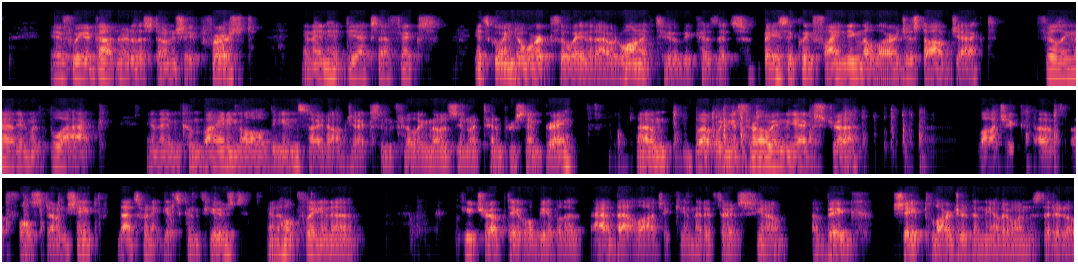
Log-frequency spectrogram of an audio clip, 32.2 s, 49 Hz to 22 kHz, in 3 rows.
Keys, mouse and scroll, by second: 2.1 Delete, 3.9 click, 4.8-5.1 scroll up 1, 6.5 click, 11.5 click, 13.9 ctrl+z, 14.4 ctrl+z, 15.2 click, 16.8 ctrl+z, 17.4 ctrl+z, 17.9 ctrl+shift+z, 18.0 ctrl+shift+z, 18.2 ctrl+shift+z, 18.7 ctrl+shift+z, 19.0 ctrl+shift+z, 19.7 ctrl+z, 19.8 ctrl+z, 19.9 ctrl+z, 20.1 ctrl+z, 20.5 ctrl+z, 21.2 ctrl+z, 21.4 ctrl+z, 21.6 ctrl+z, 21.8 ctrl+z, 21.9 ctrl+z, 22.1 ctrl+z, 24.0 click, 28.2 click.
